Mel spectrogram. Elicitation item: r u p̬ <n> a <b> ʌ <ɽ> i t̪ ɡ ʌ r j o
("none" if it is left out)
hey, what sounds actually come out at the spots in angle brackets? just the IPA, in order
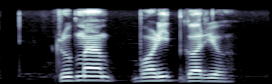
m, b, ɽ

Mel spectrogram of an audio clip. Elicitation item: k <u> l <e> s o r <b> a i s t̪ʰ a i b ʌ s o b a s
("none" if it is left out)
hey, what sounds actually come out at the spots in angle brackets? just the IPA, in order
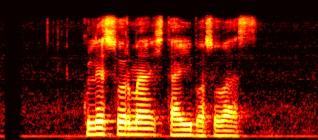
u, e, m

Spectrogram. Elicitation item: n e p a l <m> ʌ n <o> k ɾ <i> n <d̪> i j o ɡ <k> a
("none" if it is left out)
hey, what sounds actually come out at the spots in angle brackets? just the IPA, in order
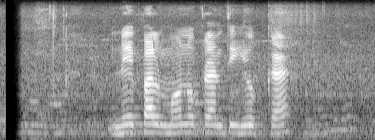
m, o, a, t̪, k

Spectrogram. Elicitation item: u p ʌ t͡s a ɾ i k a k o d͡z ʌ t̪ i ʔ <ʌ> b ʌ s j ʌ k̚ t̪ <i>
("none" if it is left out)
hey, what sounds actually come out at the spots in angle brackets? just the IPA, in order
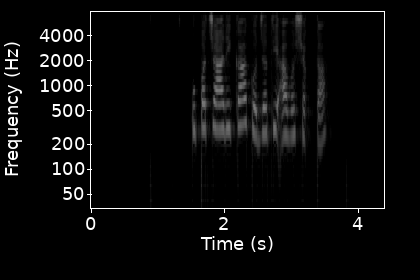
a, a

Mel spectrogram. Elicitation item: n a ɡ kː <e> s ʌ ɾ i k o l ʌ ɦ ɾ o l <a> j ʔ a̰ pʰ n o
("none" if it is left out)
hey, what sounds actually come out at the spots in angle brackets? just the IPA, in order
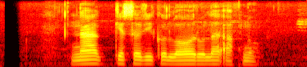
e, a

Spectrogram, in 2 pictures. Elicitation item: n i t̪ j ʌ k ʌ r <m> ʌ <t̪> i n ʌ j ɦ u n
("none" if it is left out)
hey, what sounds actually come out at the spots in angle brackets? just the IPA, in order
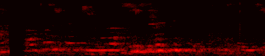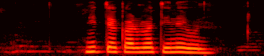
m, t̪

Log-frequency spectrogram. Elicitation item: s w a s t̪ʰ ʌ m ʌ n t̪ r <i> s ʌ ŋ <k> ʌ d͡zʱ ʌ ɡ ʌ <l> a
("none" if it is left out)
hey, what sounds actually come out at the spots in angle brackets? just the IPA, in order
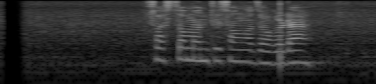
i, ɡ, ɽ

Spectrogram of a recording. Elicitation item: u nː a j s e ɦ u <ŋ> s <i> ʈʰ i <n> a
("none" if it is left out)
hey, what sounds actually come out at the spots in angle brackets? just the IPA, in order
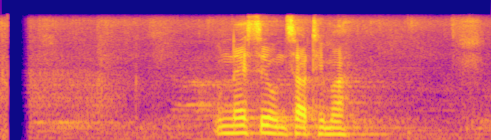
n, a, m

